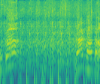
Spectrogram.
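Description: Royal Enfield single-cylinder motorcycle engine idling with a steady, even low beat, under men's voices.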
